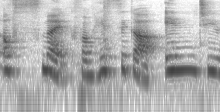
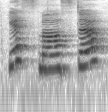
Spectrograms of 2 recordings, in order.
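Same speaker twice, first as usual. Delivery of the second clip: servant; 6 semitones higher, 6 dB louder than usual. Acted. Butler answers master.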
